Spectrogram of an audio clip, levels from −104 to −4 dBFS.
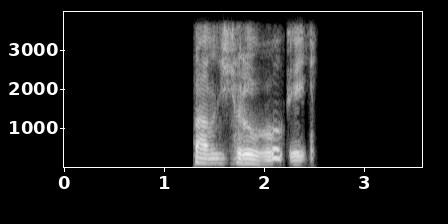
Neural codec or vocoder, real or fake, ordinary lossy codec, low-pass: codec, 24 kHz, 1 kbps, SNAC; fake; AAC, 24 kbps; 3.6 kHz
